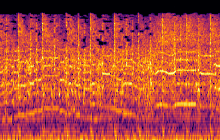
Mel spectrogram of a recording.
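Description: Metal music with an electric guitar solo: a singing lead line that bends and wavers in pitch over a heavy, distorted band backing.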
